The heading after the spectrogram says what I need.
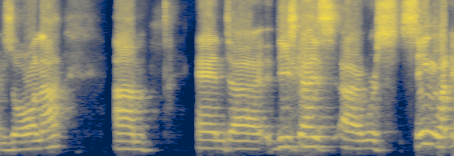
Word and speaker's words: Zoona: And it's Zoona is like a Zambian word that means it's real. The Zambians would actually pronounce it like Zoona.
